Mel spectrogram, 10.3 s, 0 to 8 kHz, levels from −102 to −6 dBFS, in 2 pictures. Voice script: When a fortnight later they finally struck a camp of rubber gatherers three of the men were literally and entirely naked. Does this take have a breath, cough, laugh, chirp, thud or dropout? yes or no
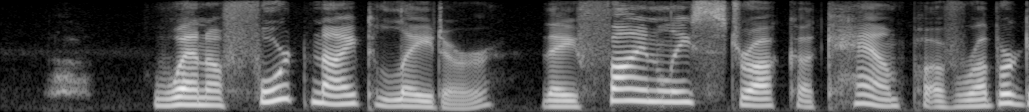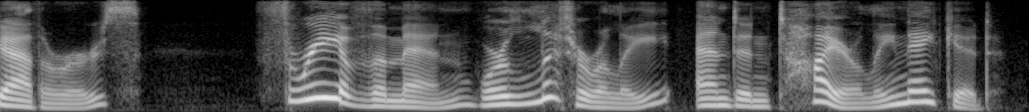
yes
